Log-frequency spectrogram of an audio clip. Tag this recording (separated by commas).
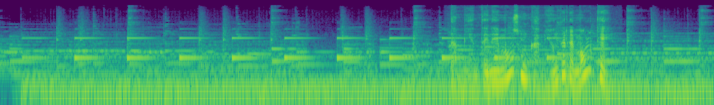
ice cream truck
